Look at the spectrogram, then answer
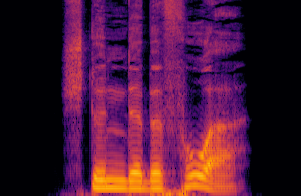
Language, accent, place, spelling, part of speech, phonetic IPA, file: German, Germany, Berlin, stünde bevor, verb, [ˌʃtʏndə bəˈfoːɐ̯], De-stünde bevor.ogg
- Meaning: first/third-person singular subjunctive II of bevorstehen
